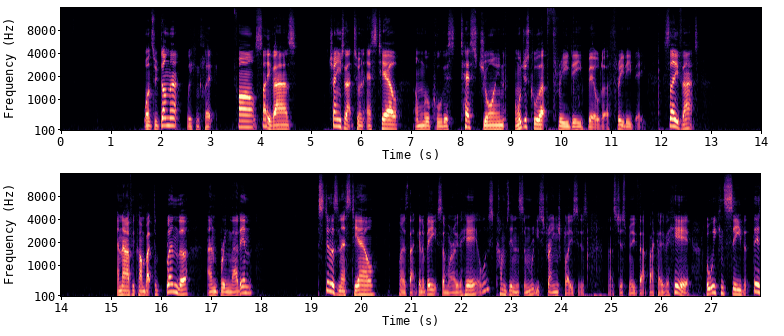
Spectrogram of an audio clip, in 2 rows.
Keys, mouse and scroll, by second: 7.9 double click, 8.8 shift+-, 9.9 3, 10.1 shift+d, 11.2 shift+b, 19.4-20.0 scroll down 1, 20.2 shift+middle click, 20.6-21.5 scroll down 1, 21.5 middle click, 24.4 g, 24.6 y, 26.2 Up, 26.6 shift+middle click, 26.8 scroll up 1, 27.1 middle click, 27.6 shift+middle click, 27.8-27.9 shift+scroll up 1.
